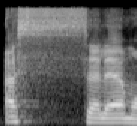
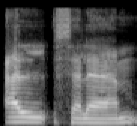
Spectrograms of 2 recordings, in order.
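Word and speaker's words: السلام: For example, in assalamu alaikum, you see the word actually here is al-salam. But the lam is silent. The lam is silent, so we don't say al-salam, we say as-salam.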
